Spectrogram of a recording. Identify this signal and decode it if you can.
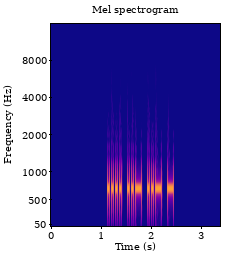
Morse code, heard as a keyed tone, about 30 wpm, 700 Hz. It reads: HUUT
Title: Four Challenging Letter-Number Combinations 30wpm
